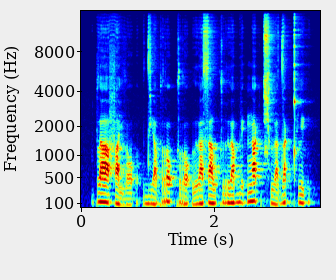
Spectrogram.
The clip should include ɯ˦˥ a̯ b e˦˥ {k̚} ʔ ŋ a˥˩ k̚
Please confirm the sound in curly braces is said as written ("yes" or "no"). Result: no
